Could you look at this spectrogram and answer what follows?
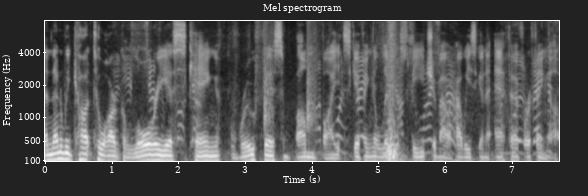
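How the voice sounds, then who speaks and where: There is noticeable noise behind this man, whose voice sits very deep and low. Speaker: amateur movie reviewer. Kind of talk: casual video review.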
